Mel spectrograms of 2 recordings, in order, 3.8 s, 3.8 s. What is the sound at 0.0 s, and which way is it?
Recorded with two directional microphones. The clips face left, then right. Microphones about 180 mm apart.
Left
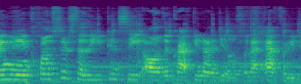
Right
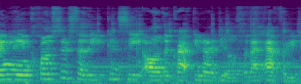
A woman's voice, 5° right (ahead or behind).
